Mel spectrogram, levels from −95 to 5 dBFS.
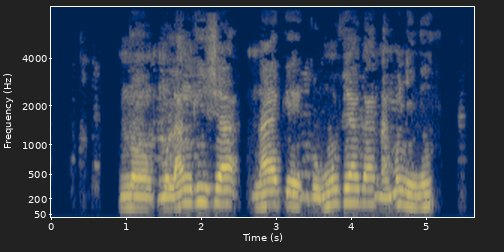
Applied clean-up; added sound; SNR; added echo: none; none; none; none.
